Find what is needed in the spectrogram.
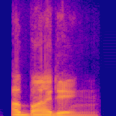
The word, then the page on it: abiding: British English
